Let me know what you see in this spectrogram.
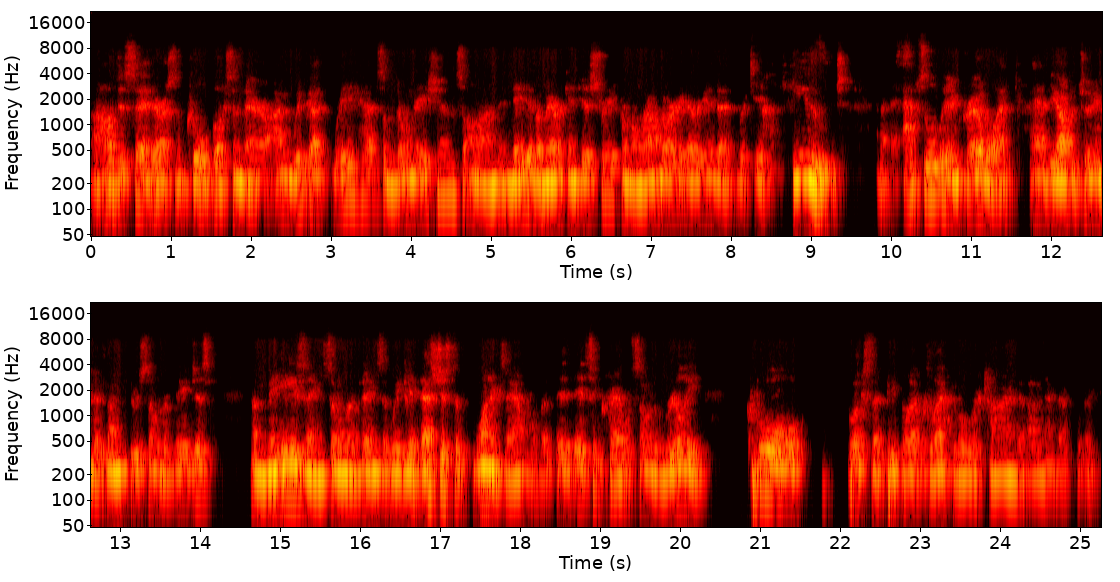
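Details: Adult speaker; Normal voice.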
